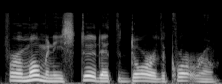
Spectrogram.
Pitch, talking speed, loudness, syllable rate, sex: 155 Hz, 325 wpm, -16 LUFS, 5.9 syllables/s, male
